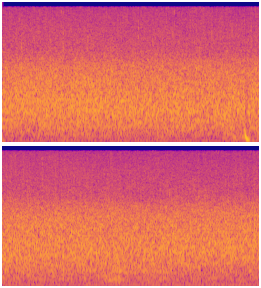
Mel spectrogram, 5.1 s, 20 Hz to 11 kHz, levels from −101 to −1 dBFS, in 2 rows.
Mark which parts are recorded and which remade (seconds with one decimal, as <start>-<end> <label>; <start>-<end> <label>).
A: 0.0-1.4 recorded; 1.4-5.1 remade

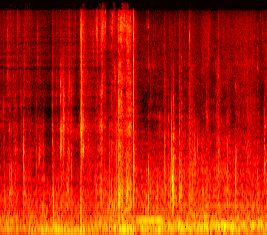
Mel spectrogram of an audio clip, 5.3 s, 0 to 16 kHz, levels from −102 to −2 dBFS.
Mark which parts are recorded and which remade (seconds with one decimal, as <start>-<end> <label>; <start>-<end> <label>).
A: 0.0-2.1 remade; 2.1-5.3 recorded

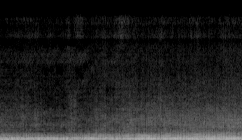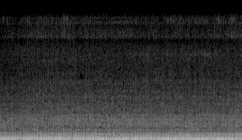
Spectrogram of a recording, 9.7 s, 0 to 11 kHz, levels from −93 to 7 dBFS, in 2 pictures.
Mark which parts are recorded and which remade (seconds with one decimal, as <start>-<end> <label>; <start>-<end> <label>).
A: 0.0-6.7 remade; 6.7-7.5 recorded; 7.5-9.7 remade

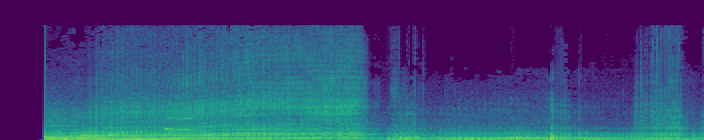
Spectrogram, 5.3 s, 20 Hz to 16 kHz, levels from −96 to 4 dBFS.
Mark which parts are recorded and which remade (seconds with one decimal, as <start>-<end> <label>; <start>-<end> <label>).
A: 0.0-5.3 recorded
